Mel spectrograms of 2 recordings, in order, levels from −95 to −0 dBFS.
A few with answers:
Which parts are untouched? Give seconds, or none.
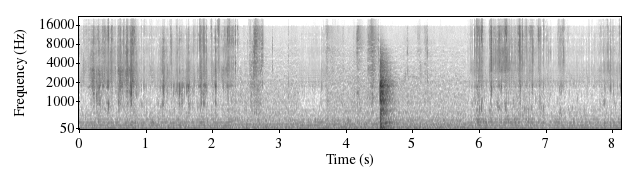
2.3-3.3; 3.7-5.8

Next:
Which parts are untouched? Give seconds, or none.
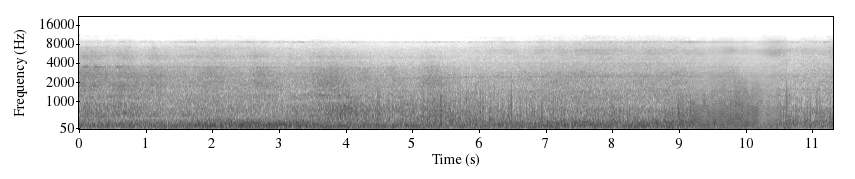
0.0-9.2; 10.5-11.3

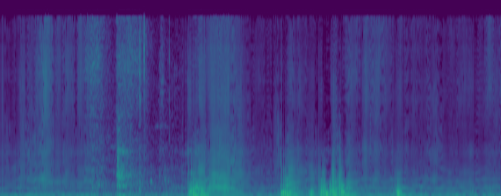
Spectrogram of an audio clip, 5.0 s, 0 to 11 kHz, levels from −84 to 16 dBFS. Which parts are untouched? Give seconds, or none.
0.9-1.8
